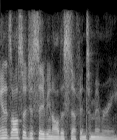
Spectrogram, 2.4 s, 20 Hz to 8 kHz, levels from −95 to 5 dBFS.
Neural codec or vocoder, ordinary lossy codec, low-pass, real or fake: none; AAC, 48 kbps; 7.2 kHz; real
